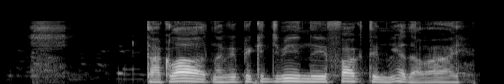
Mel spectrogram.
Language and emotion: Russian, neutral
